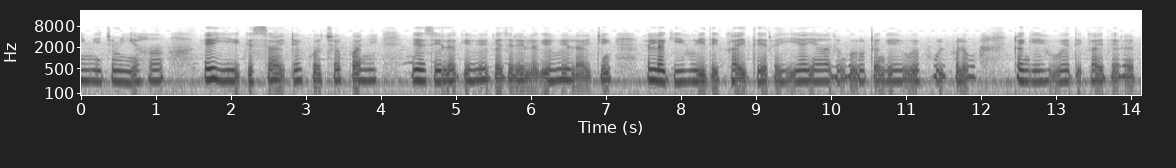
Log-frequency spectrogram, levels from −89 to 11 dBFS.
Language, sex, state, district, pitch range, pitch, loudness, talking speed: Hindi, female, Chhattisgarh, Raigarh, 220-235 Hz, 225 Hz, -24 LUFS, 130 wpm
